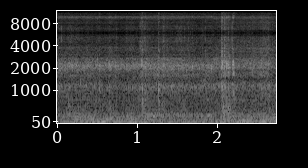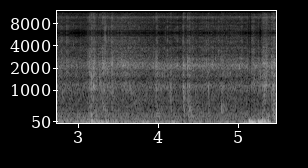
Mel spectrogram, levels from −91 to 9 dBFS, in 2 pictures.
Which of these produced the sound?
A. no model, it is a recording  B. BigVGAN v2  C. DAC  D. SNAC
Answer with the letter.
A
